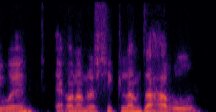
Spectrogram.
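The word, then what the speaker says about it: ذهبوا: Note that there is a alif at the end of the word which is not pronounced. আলিফ যে আছে না একটা, এই যে জাহাবু, এটা প্রোনাউন্স হয় না। এই আলিফ কি হয় না? প্রোনাউন্স হয় না। লাস্টের যে আলিফ থাকে ওয়ার্ডের মধ্যে, সেই আলিফের, সেই আলিফটা উচ্চারণ হয় না।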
